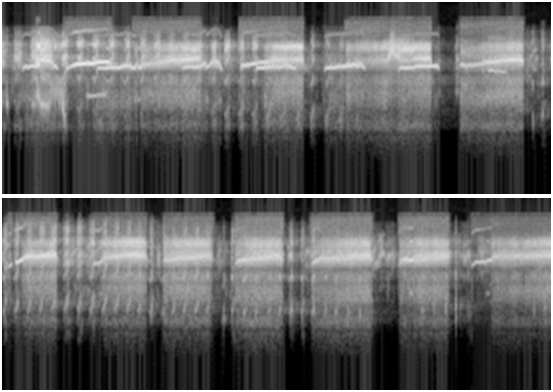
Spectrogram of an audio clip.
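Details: Swiftlet in an original old-style recording: buzzy high twitter bursts separated by brief breaks, with sliding whistled notes early on and steady rhythmic chattering later.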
